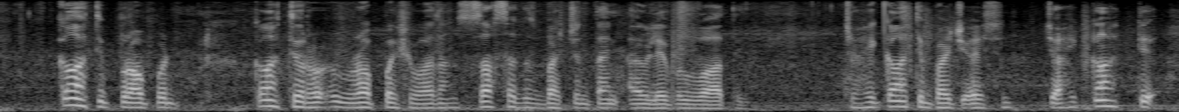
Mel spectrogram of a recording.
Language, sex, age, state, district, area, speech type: Kashmiri, male, 18-30, Jammu and Kashmir, Bandipora, rural, spontaneous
